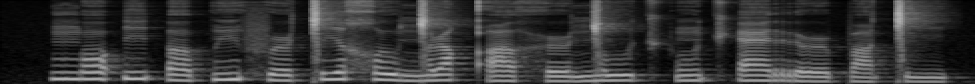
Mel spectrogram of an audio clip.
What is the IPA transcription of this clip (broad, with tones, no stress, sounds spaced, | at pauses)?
ŋ ɔ˦ ʔ i˦ ʔ ʌ˨ p ĩ˦ f ə˞˨ ǀ i˦ χ u˦˨ ŋ͡ǀ ə˞˦ qʼ ʌ˨ h ə˞˨ ŋ͡ǀ u˦ t͡ʃʼ ũ˦ t͡ʃʼ æ˦ r ə˞˨ p ɑ˨ ǀ i˨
